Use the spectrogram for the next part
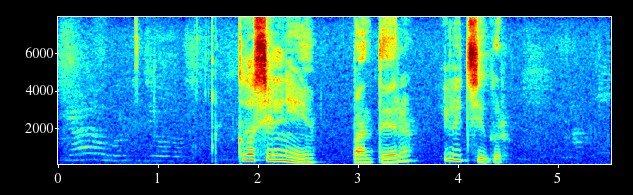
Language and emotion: Russian, neutral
